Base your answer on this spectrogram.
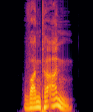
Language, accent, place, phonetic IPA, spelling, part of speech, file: German, Germany, Berlin, [ˌvantə ˈan], wandte an, verb, De-wandte an.ogg
- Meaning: first/third-person singular preterite of anwenden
